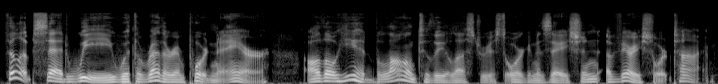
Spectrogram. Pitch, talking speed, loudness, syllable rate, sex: 125 Hz, 165 wpm, -19 LUFS, 5.0 syllables/s, female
